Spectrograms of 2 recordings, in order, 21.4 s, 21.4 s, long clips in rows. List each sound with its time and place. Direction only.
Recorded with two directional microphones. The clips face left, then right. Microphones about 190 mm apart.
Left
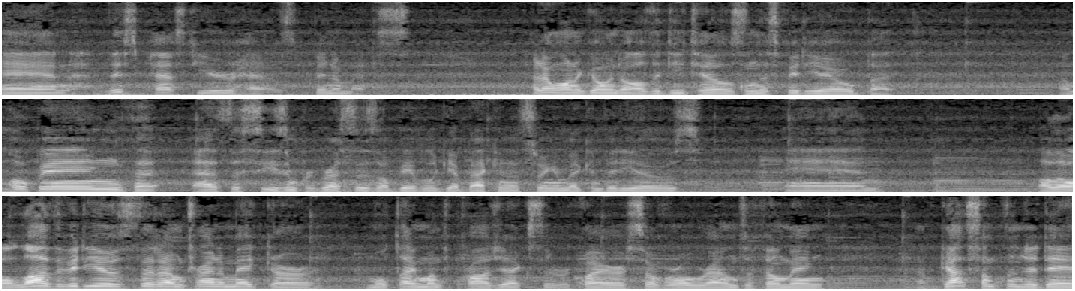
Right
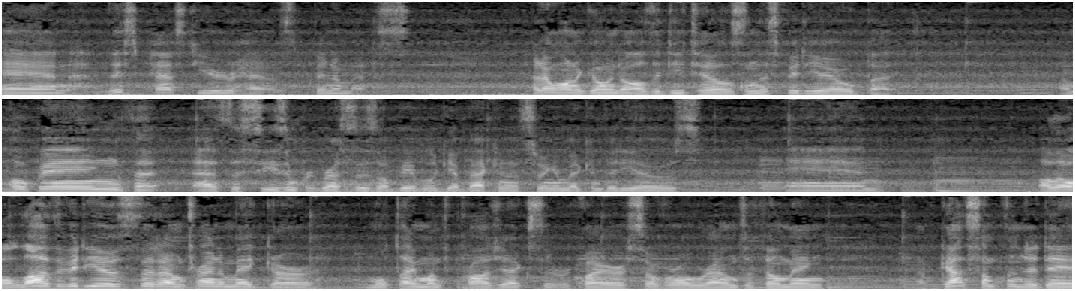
0.0 s a man's voice: centre (ahead or behind)
3.5 s a man's voice: centre (ahead or behind)
7.2 s a man's voice: centre (ahead or behind)
14.0 s a man's voice: centre (ahead or behind)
